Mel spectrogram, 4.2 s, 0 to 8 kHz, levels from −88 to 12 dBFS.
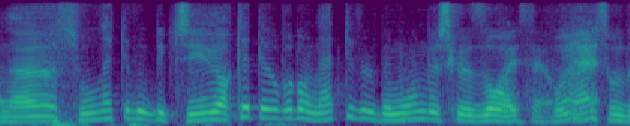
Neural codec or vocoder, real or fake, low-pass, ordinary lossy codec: codec, 16 kHz, 0.5 kbps, X-Codec, HuBERT features, trained on balanced general audio; fake; 7.2 kHz; none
